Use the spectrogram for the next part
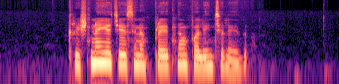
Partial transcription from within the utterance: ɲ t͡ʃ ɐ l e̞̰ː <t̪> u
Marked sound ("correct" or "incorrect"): incorrect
